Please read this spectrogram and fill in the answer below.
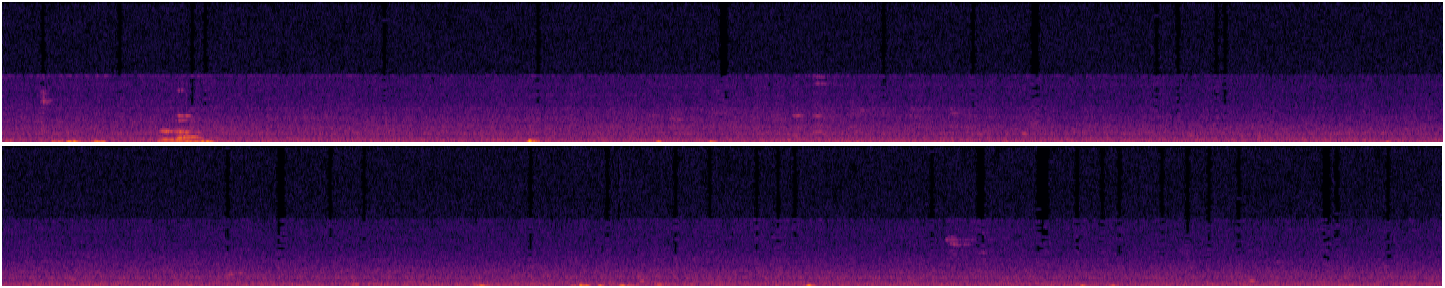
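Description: Steady low hiss of room tone with scattered soft low thumps and bumps from handling things close to the microphone, the loudest about two and a half seconds in and a small cluster near ten seconds.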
